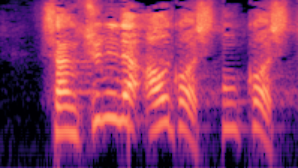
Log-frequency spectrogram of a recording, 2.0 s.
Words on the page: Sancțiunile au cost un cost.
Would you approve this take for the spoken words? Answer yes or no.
yes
